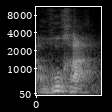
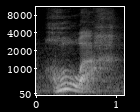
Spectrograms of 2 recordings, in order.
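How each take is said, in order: First: The word ends on an open vowel sound. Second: The word ends with a guttural consonant sound. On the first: The speaker calls it wrong. "você não vai pronunciar ruá" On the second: The speaker calls it right. "você vai pronunciar ruar"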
